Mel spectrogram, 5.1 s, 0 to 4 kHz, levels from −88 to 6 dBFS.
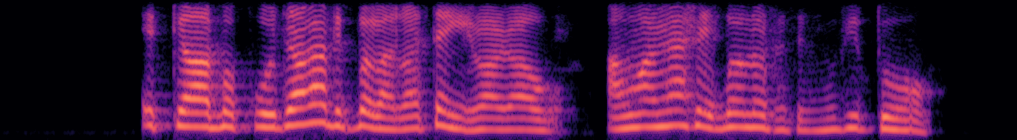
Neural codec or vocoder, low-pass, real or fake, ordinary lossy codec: codec, 16 kHz, 1 kbps, FunCodec, trained on LibriTTS, 50 frames a second; 3.6 kHz; fake; Opus, 24 kbps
